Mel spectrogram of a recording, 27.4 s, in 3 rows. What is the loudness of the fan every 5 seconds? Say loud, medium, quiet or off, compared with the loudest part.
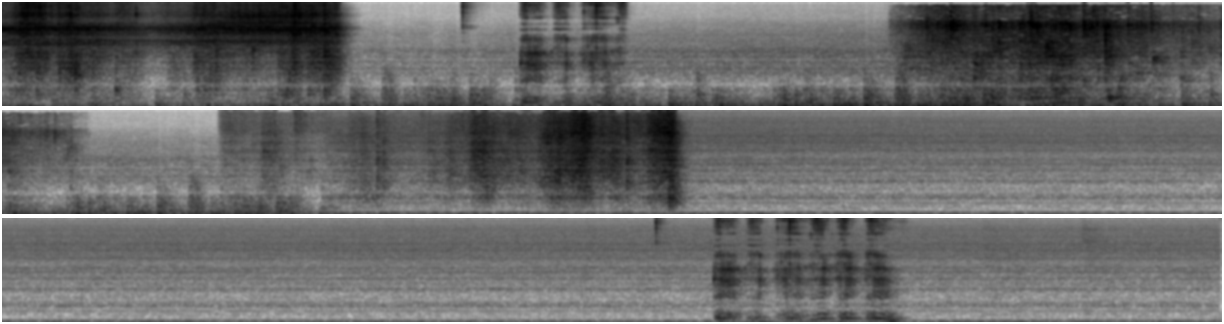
medium, loud, medium, quiet, quiet, quiet.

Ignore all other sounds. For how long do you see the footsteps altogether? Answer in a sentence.
The footsteps can be heard for 6 seconds in total.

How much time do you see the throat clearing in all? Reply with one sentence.
The throat clearing can be heard for 3 seconds in total.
